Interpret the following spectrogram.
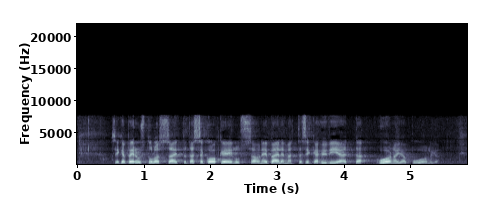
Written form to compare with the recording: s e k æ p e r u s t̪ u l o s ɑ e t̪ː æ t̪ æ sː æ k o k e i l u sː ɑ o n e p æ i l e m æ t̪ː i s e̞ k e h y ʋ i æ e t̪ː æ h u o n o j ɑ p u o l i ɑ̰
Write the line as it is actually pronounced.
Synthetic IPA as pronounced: s e k æ p e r u s t̪ u l o sː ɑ e t̪ː æ t̪ æ sː æ k o k e i l u sː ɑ o n e p æ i l e m æ t̪ː æ s e̞ k æ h y ʋ i æ e t̪ː æ h u o n o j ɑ p u o l i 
